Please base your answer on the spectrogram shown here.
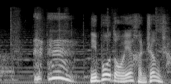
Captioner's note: ahem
